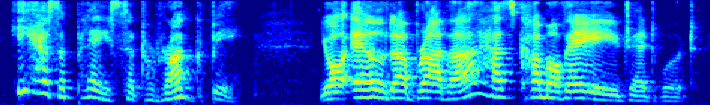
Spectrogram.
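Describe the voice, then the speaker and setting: An English actress playing a strict, pompous Victorian governess in a radio drama, commanding and formal. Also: female voice, mid-range voice, very animated, moderate pace, fairly bright tone. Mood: stern, scolding. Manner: commanding, crisply formal, theatrical scolding. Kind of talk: 1990s radio drama acting.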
